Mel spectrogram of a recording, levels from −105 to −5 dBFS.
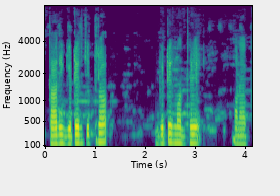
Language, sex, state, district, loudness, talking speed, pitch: Bengali, male, West Bengal, Paschim Medinipur, -19 LUFS, 130 wpm, 130 Hz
